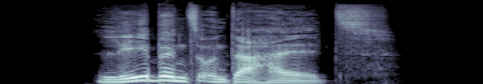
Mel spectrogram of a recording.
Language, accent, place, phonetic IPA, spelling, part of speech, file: German, Germany, Berlin, [ˈleːbn̩sˌʔʊntɐhalt͡s], Lebensunterhalts, noun, De-Lebensunterhalts.ogg
- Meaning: genitive singular of Lebensunterhalt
